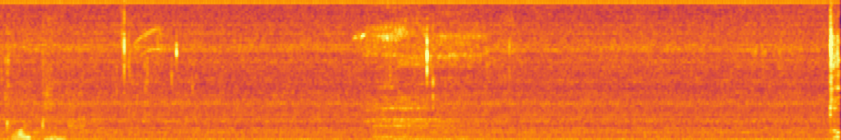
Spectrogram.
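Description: A pause in talk filled by a steady low electrical hum, with a word spoken at the very start and a faint voice about halfway through.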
